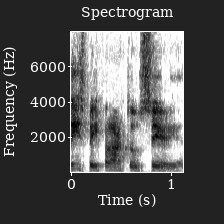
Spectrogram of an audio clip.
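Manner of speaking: ordinary talk, nothing marked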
